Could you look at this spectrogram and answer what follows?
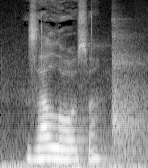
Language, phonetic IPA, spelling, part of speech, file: Belarusian, [zaˈɫoza], залоза, noun, Be-залоза.ogg
- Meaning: gland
